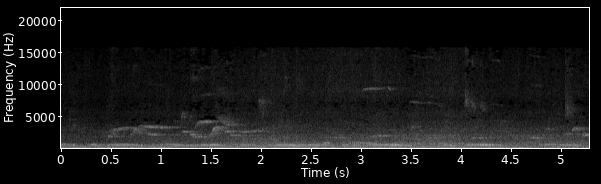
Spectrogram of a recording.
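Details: Young caged spotted doves of Malaysian and Thai lines, 24 June 2021, cooing together in a dense, steady chorus of low rounded notes, while thin chirps from other birds sound intermittently overhead.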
